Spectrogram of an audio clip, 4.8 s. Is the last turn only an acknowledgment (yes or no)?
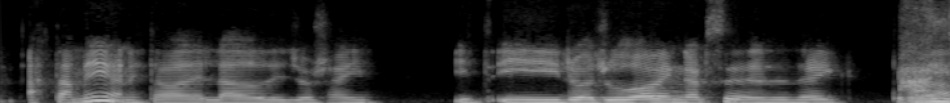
no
